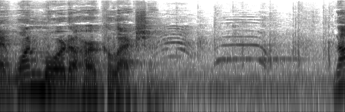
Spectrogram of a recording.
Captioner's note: applause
